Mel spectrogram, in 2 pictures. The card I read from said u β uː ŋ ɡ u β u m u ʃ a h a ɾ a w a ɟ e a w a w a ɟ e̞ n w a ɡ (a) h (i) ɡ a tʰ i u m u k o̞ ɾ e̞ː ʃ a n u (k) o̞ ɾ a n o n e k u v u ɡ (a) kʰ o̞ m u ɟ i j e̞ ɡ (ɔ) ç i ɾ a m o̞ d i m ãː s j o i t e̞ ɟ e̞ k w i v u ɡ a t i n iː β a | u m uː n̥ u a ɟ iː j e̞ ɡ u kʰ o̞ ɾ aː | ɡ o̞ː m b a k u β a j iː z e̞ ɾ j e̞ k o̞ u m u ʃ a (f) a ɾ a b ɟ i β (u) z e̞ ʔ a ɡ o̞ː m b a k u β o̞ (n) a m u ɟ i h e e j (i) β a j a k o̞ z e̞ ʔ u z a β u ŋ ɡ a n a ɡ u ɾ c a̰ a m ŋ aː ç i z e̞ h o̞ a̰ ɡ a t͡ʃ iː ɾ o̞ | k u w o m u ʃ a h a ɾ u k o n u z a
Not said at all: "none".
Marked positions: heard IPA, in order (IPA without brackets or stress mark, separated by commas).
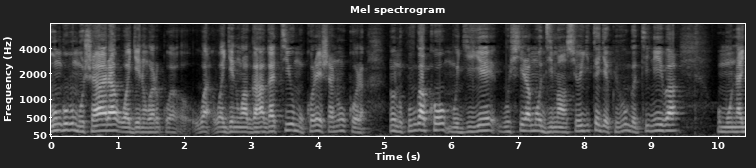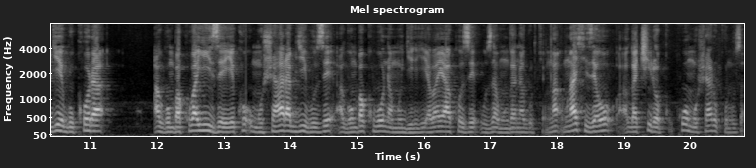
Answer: a, a, k, a, u, h, u, n, a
